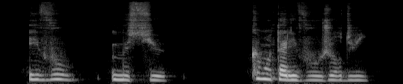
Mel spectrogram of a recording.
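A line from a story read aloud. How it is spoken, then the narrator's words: Nearly trembling voice. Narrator (French): elle demanda d'une voix presque tremblante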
